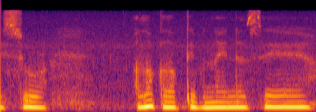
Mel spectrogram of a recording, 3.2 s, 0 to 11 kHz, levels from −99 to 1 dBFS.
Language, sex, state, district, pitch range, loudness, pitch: Nagamese, female, Nagaland, Kohima, 150-165 Hz, -12 LUFS, 160 Hz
